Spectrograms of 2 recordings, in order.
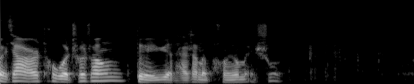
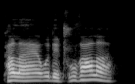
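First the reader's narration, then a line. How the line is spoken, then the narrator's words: Loud. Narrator (Chinese): 站长大声说道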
